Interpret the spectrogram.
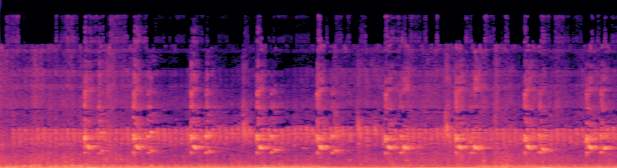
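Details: Long-tailed shrike giving a short, sharp two-part chirp repeated about every half second, over a steady low electrical hum and background noise.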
